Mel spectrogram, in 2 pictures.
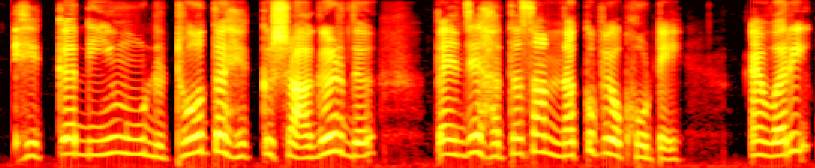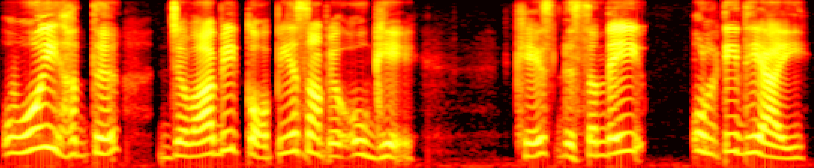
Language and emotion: Sindhi, disgusted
